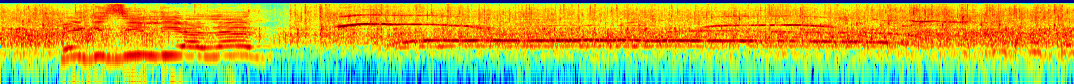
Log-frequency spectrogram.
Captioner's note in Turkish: alkış ve ıslık sesleri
